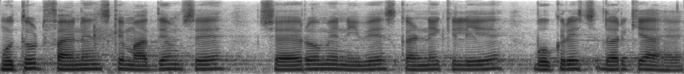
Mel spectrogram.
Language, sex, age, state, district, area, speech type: Hindi, male, 18-30, Rajasthan, Jodhpur, urban, read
